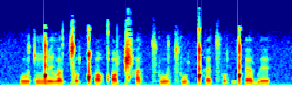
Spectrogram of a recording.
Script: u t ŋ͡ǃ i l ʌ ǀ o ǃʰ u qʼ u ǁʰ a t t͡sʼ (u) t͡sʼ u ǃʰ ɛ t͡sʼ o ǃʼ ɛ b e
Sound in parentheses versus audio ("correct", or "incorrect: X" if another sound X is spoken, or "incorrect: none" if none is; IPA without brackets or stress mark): correct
